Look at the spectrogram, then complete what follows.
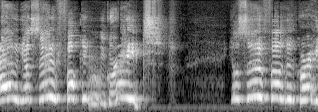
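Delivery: very high voice, cracking and breaking on words. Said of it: "my voice cracked a lot doing that".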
